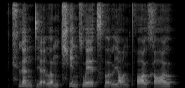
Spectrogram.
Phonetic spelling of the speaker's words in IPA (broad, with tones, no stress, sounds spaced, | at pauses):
t͡ɕʰ ɥ ɛ˥˨ n t̪ j ɛ̰˨˩ l ɤ˥˨ ŋ t͡ɕʰ i˥˨ n s w e˦ ɪ̯ t͡sʰ ɤ̰˨˩ l j ɑ˨˦ ŋ pʰ ɑ˦ ʊ̯ x ɑ˦ ʊ̯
